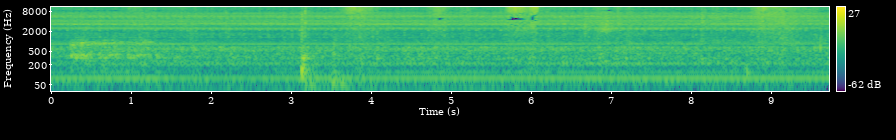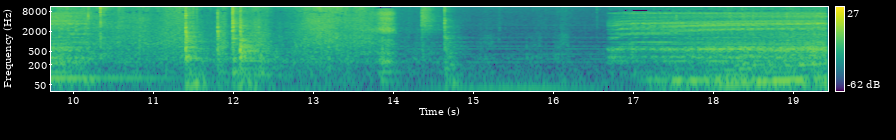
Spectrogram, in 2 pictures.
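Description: A cutting tool scrapes against a spinning workpiece.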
